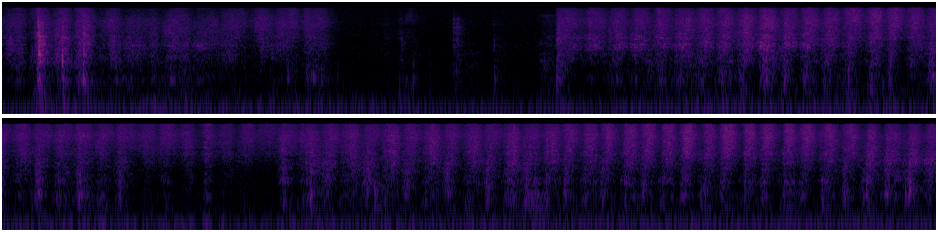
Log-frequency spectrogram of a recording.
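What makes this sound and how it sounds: A hollow, empty black polished leather dress shoe is held up and brushed back and forth across the toe and upper with a wooden-backed horsehair brush. Quiet, rapid, dry bristle strokes give a steady scratchy rubbing with a bright, hissy edge and a low rumble underneath. The brushing briefly thins out near the two-second mark and again around six seconds before resuming at a steady pace.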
